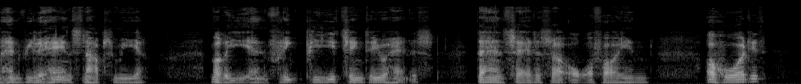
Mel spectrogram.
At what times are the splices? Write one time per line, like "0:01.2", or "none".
none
